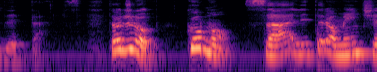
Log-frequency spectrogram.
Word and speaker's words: ça: A gente tem a palavra ça, que significa isso, e aqui você percebe que o C cedilha em francês tem exatamente o mesmo som do português, sempre se. Por isso, comment ça?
